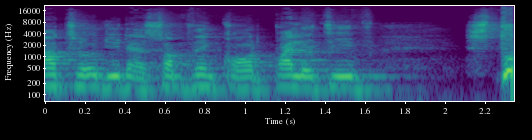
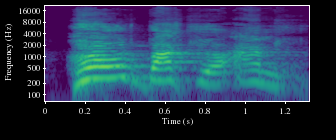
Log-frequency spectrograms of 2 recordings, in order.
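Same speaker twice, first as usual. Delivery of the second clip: loud, higher demand; shouted warning; 6 semitones higher, 6 dB louder than usual. Real, not acted. Warning the government to hold back its army, shouting. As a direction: bark the order at the government.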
